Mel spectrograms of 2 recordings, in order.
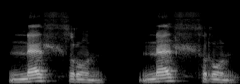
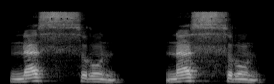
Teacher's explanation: باقی ان دونوں کی آوازیں باریک ہیں، کیونکہ یہ دونوں حرف سا اور سین نہ تو خصوص وقت انقیز میں آتے ہیں اور نہ ہی الف لام را میں آتے ہیں، تو یہ حروف دونوں جو حرف ہیں یہ باریک ہی ہیں۔ فرق ان میں یہ ہے کہ سا نرم ہوتی ہے اور سین سیٹی والی ہوتی ہے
